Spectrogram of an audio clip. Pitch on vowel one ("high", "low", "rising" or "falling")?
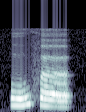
rising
